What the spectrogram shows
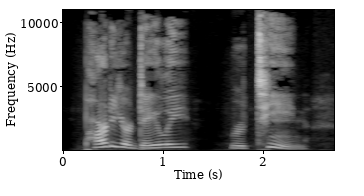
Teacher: the syllable teen is stressed in the word routine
